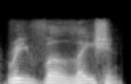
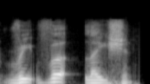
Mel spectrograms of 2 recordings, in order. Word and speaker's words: revelation: 它是名词形式的揭露，它的动词叫 reveal，但是 reveal 呢，就是把这里的 v e l 后面那个 a 挪到前面去，而且发音也不同。动词 reveal，而这里是名词 revelation，这个第二个 e 字母还把它发成 a 啊，所以是 revelation。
